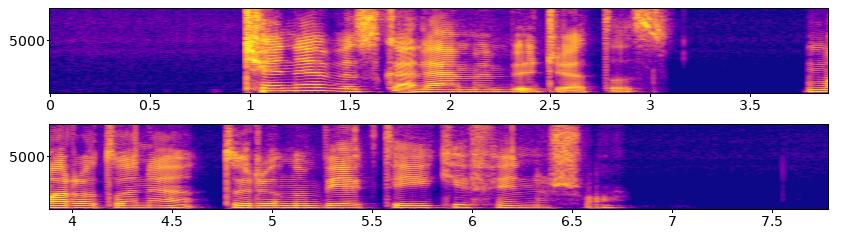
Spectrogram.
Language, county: Lithuanian, Alytus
